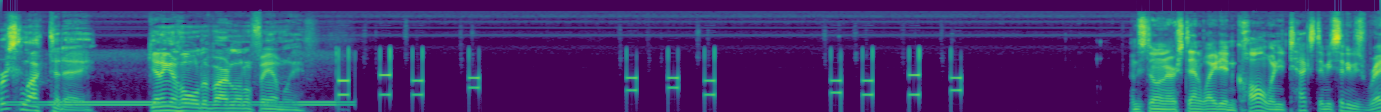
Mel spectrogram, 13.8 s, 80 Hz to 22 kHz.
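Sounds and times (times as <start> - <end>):
speech: 0.0 - 3.2, 11.3 - 13.7
touch-tone beeps as a telephone number is dialed: 2.3 - 4.3, 8.3 - 9.6.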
